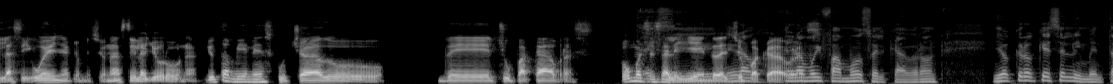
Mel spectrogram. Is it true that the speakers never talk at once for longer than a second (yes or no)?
no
